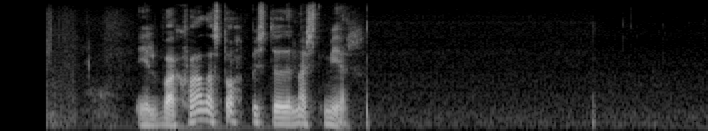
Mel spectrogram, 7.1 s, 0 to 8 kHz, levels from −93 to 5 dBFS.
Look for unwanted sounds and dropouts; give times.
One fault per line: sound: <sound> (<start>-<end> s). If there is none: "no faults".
no faults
